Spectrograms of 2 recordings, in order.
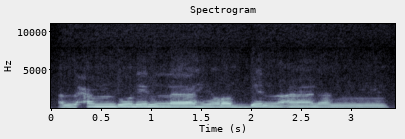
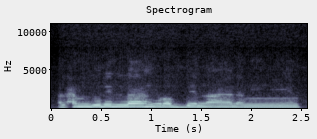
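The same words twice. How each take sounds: First: It is recited slowly but flowing smoothly. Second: It is recited quickly, running on without pause. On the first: "ya sekarang lambat" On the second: "kemudian eh, cepat"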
